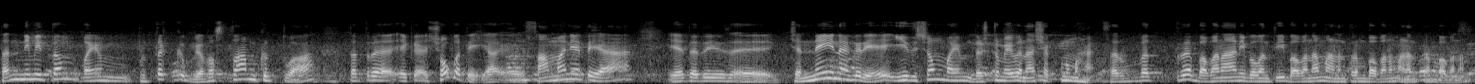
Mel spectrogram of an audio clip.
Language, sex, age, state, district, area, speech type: Sanskrit, male, 60+, Tamil Nadu, Thanjavur, urban, spontaneous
